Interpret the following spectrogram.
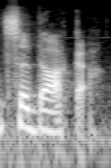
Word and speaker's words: tzedakah: We say, I'm giving tzedakah. Tzedakah, Hebrew pronunciation, otherwise I think it's Yiddish, tzedakah.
